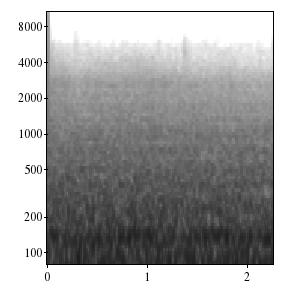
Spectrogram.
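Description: Steady low rumble of road and engine noise inside a moving vehicle's cabin at driving speed.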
